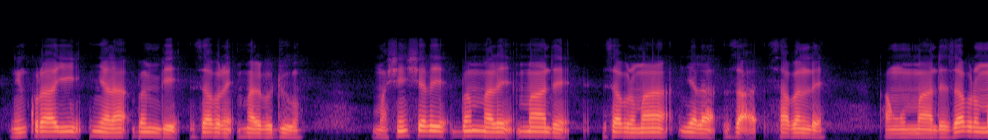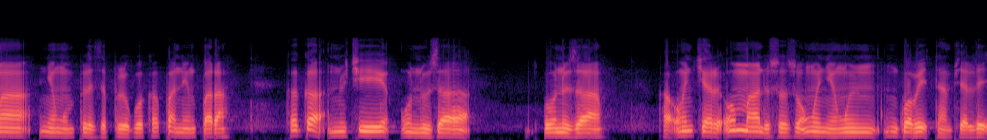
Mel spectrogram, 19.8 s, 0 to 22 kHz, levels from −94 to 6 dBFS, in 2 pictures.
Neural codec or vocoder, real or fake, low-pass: none; real; 7.2 kHz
